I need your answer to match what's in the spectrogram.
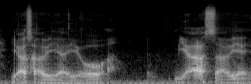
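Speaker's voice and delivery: low, soft smug voice; puffed-up self-satisfaction; smug reply. Retold or imitated. Proud man swelling at praise.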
